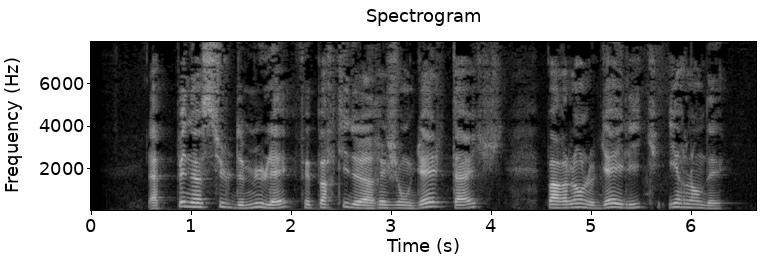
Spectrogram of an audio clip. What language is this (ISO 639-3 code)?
fra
